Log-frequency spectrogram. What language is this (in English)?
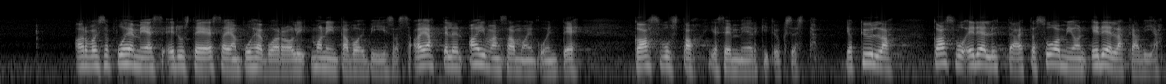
Finnish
